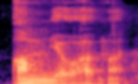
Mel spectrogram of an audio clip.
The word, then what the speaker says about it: Ameyatma: way he pronounced it, Amyoatma. Yes. So your spiritual name is Amyo Atma or Amyo Atma. The Atma which cannot be measured. And I say it was a Bengali pronunciation because in 1979, on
